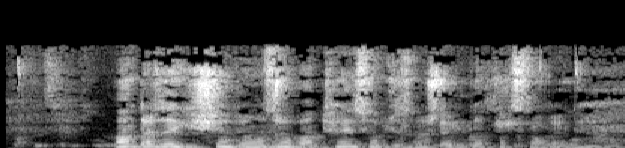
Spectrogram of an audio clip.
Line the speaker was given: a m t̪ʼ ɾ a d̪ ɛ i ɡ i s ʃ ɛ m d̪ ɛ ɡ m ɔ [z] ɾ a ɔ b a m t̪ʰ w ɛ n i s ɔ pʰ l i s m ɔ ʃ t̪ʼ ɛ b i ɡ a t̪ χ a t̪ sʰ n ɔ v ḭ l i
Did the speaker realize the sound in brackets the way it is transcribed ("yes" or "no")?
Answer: yes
